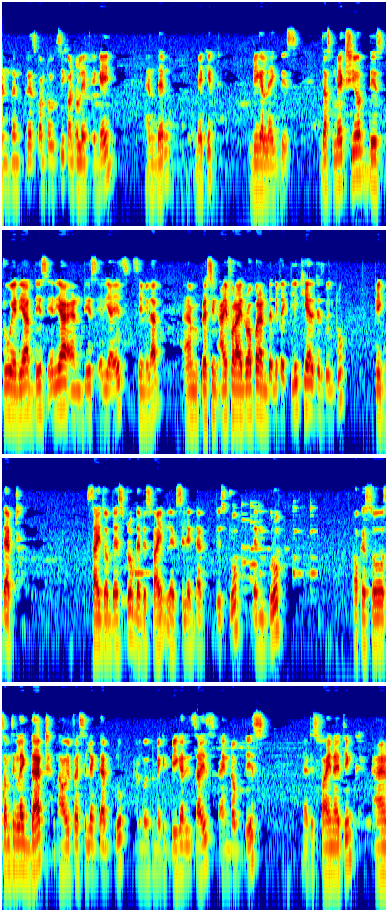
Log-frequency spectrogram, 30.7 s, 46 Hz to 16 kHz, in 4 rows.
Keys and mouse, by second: 0.7 ctrl+c, 1.3 ctrl+f, 3.0 alt+shift+click, 13.7 click, 14.2 v, 18.2 shift+click, 20.7 ctrl+g, 21.6 F10, 22.3 click.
